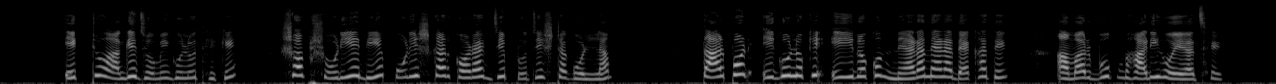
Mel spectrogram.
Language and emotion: Bengali, sad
